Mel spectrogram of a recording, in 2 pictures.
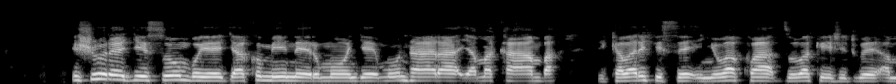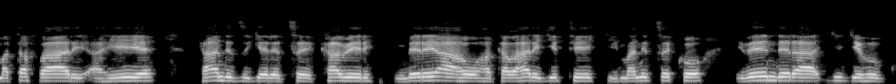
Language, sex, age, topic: Rundi, male, 36-49, education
